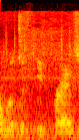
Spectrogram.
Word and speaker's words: Woods of Ypres: and doom metal band, Woods of Yuppers, or Woods of Ypres if you want to pronounce it that way, but I pronounce it Woods of Yuppers because it looks like yuppers.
